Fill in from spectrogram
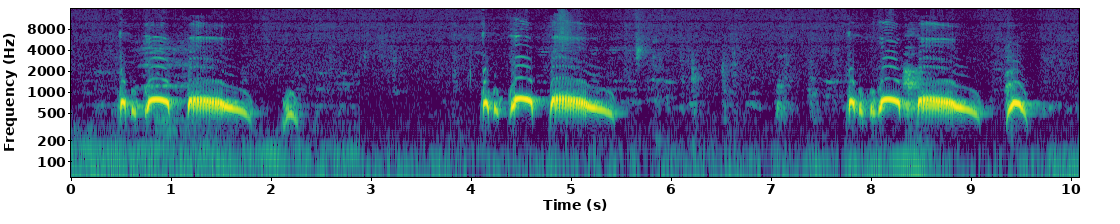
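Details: Decoy spotted dove giving a lure call used to attract wild doves: three repeated phrases, each a pair of short hollow coos then a long, drawn-out falling coo and a brief final note, roughly every four seconds, indoors and otherwise quiet.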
